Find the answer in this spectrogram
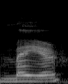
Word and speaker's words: Mayer: And Oscar Mayer, and now it's not Meye or Ma, which is I think pronounced mayor.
